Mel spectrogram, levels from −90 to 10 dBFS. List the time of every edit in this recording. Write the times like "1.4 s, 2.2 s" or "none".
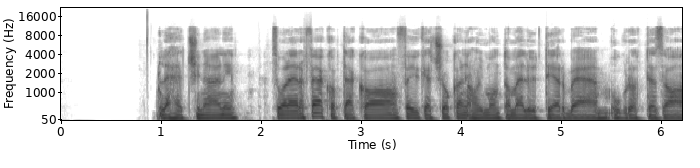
2.0 s, 4.1 s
